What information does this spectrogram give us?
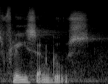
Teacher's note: It's difficult to hear the difference very, very clearly, because these vowels in these contexts are very brief, very short, because of the S at the end in both cases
